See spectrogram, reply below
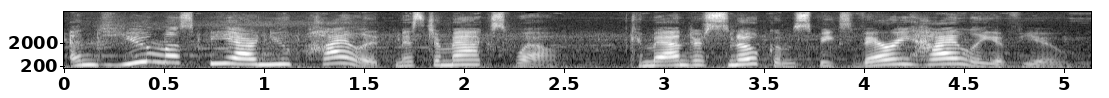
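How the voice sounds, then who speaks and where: A woman's voice: high-pitched, sing-song, moderate pace, soft background music. A woman playing a formal, determined head scientist in a video game. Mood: composed, businesslike. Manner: formal, composed, businesslike. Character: poised woman scientist heading a research lab, formal, determined. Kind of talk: scripted video game voice acting.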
